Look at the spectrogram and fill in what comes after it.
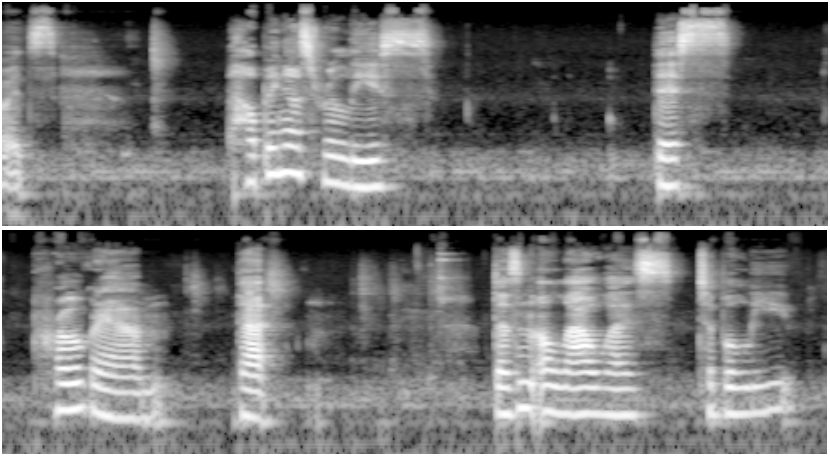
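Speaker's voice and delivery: getting emotional. Speaking to listeners, getting emotional. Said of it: "I'm getting emotional".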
